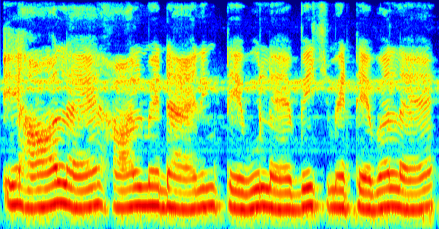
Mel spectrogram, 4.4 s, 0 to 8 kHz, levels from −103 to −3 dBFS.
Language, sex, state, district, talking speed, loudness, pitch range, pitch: Hindi, female, Haryana, Jhajjar, 165 wpm, -15 LUFS, 180-205 Hz, 195 Hz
